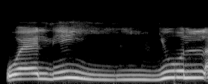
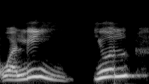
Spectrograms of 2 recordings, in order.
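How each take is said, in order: First: The word flows smoothly without any break. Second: The word is cut apart before the last syllable. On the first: The speaker calls it right. "tapi waliyul, ada yi. Ya, maksudnya mengalir dia" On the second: The speaker calls it wrong. "tidak diputus. Jadi tidak wali yul"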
